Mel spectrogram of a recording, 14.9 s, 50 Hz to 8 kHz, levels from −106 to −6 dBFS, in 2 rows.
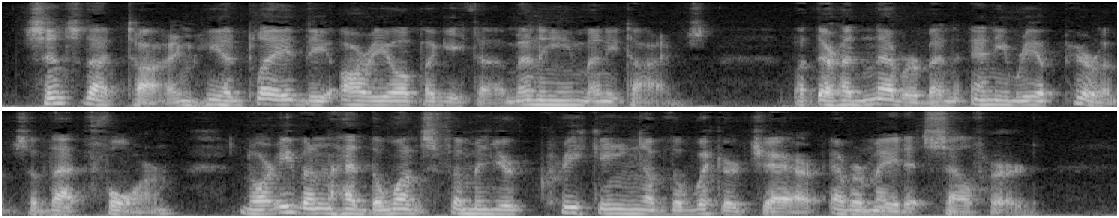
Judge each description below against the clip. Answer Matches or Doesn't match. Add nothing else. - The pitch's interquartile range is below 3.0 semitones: Matches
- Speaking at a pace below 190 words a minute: Matches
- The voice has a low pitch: Matches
